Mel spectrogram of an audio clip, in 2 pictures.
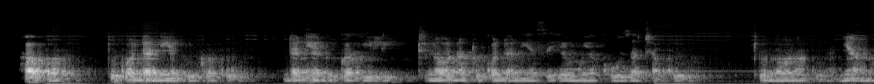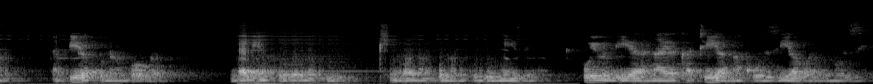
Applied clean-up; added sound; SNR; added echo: neural separator model SepFormer DNS4.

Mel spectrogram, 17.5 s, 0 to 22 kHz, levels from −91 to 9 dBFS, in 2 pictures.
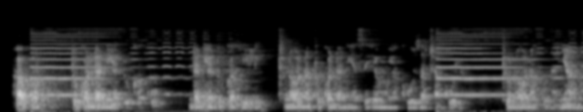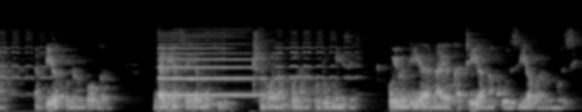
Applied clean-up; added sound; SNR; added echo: classical method WPE with log-MMSE.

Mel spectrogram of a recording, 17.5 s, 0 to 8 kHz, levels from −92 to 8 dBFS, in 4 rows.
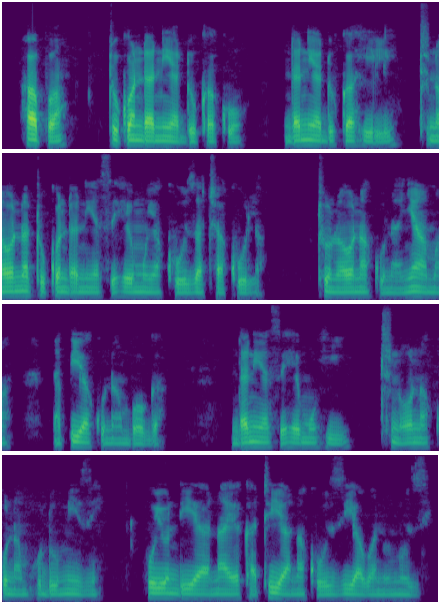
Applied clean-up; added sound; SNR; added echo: none; none; none; none.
